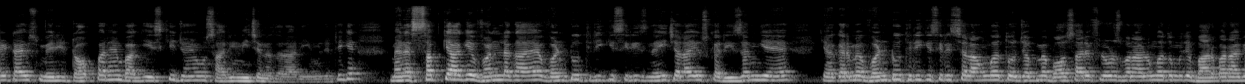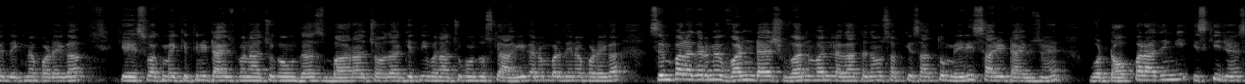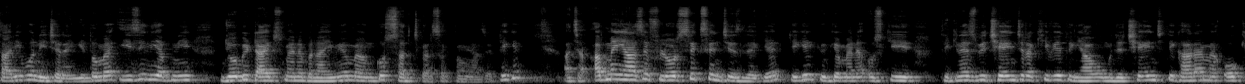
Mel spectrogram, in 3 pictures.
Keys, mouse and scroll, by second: 31.1 click, 37.1 click.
